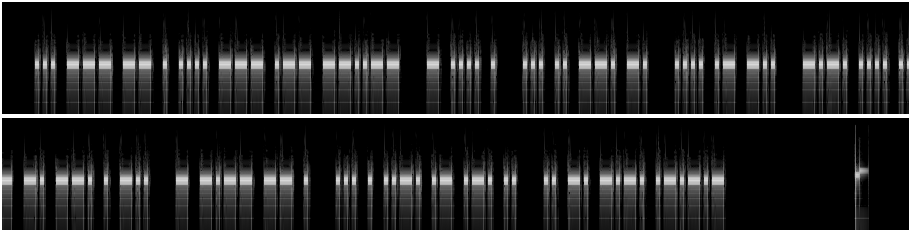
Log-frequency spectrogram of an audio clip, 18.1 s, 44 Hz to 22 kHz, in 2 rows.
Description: Morse code, heard as a keyed tone, about 28 wpm, 700 Hz. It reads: SOMEHOW, THE SIGN HAD CHANGED TYME SEFARI INC.
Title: A Sound Of Thunder 30wpm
